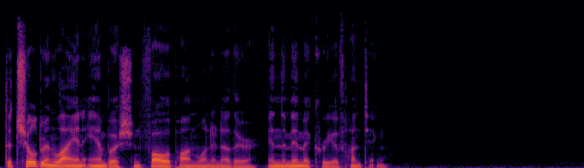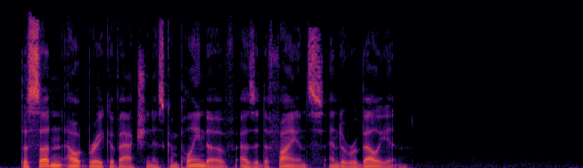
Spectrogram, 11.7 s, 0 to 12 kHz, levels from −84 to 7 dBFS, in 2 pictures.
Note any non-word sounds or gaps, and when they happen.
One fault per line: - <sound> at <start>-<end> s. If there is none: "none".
none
